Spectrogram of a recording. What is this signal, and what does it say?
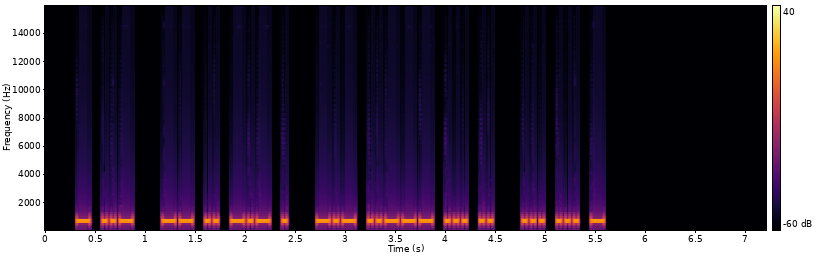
Morse code, heard as a keyed tone, about 28 wpm, 700 Hz. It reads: TU MIKE K2SI SST
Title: K1USN SST QSO Practice - 28wpm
